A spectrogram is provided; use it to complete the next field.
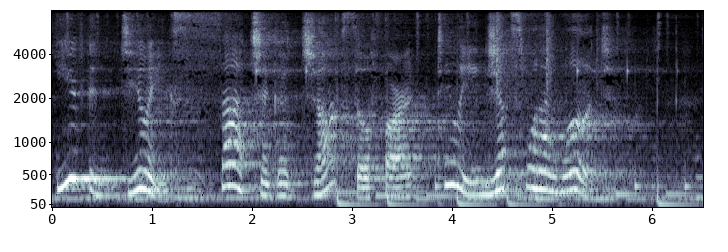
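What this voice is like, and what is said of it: Soft, sweet soothing voice. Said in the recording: “Listen to how soft my words are. Listen to how sweet my voice is.”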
